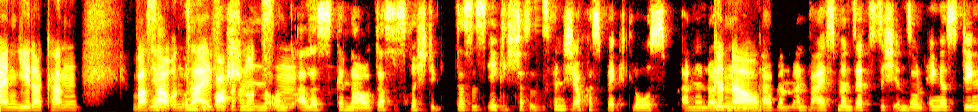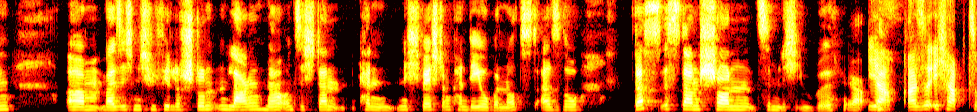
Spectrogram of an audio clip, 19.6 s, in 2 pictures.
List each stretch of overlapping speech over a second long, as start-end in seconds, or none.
1.4-2.8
